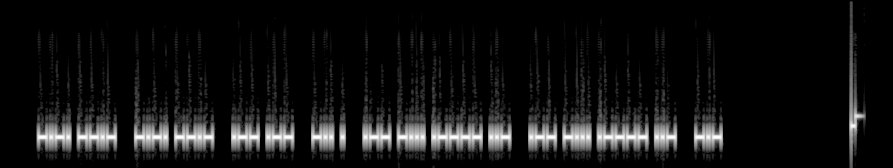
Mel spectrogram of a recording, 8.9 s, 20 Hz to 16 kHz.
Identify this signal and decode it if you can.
Morse code, heard as a keyed tone, about 42 wpm, 700 Hz. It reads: CQ CQ WW DE WB1U WB1U K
